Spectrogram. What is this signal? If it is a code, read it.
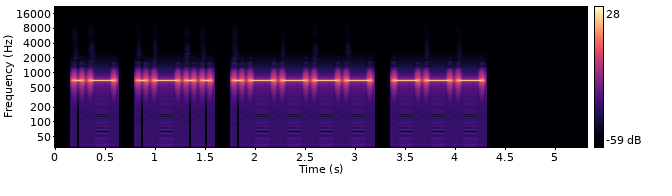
Morse code, heard as a keyed tone, about 15 wpm, 700 Hz. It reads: AL1O
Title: USA Call Signs - 4 Characters - 3x Character Spacing - 15wpm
